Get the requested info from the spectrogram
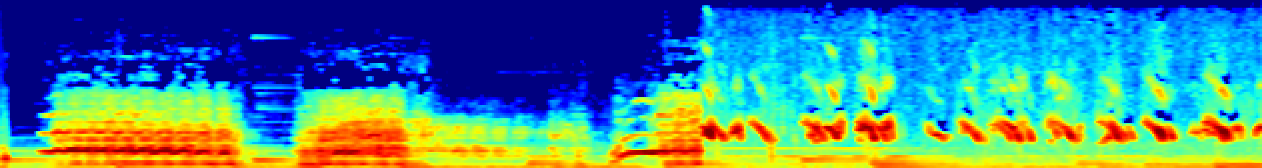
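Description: A horse whinnying twice, each call long and wavering, followed from about halfway in by a run of rapid high peeps from baby chicks, about four or five a second. Soft background music plays throughout.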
